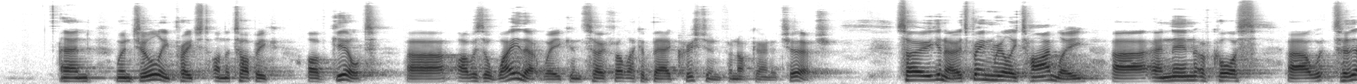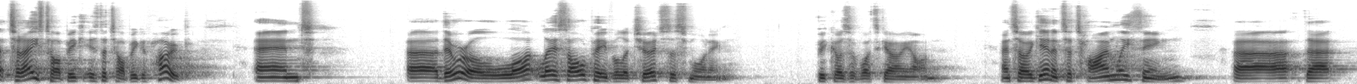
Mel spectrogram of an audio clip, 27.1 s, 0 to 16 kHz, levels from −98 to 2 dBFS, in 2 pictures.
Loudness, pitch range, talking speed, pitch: -19 LUFS, 130-190 Hz, 165 wpm, 150 Hz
